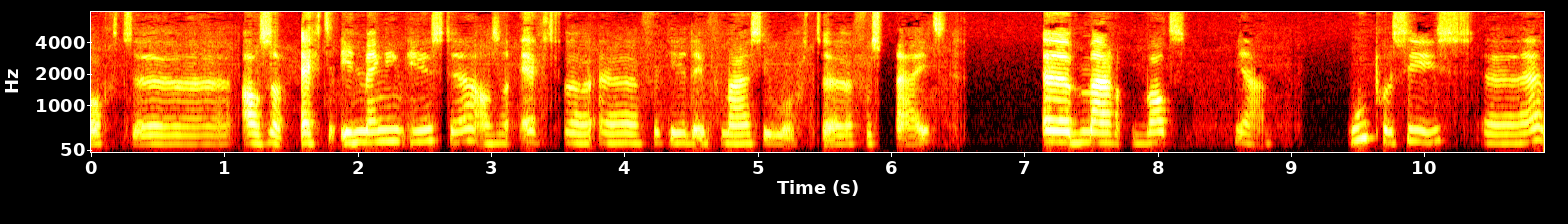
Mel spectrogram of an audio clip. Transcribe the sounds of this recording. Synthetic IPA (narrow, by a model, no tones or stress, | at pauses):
ɔrtəɑlˠsətɛxtəʔɪnmɛŋɪŋɪsɦɛɑ̰lˠsərɛxtəv̥ərkɪːɹrdəɪnfɔɹmaːtsiʋɔ̰rtv̥əɹsprɛ̰jt | əmaːrʋɑt | ja̰ | ɦuprəsisəɦɛ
